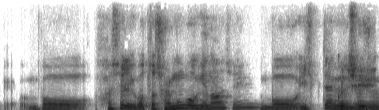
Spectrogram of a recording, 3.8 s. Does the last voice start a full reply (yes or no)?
no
